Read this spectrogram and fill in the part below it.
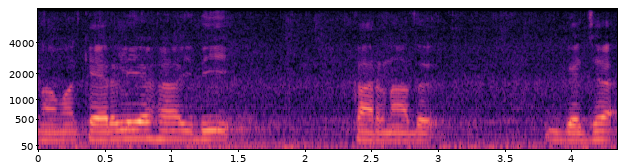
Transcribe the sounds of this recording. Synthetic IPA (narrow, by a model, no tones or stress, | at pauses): naːmɐkeːɾɐɭijɐɦɐid̪i | kaːɾɐɳaːd̪ɨ | ɡɐd͡ʑɐ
